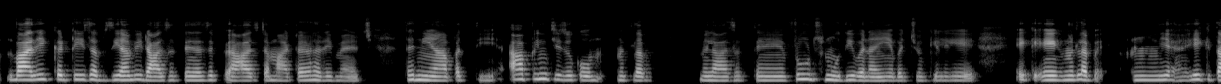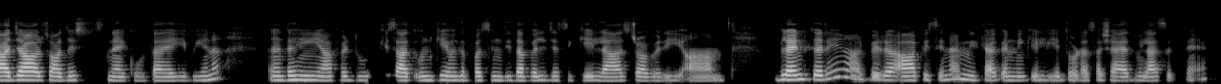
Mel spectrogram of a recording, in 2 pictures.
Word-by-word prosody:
बारीक 210 +3 +7
कटी 220 +1 +1
सब्जियाँ 205 -1 +2
भी 220 +1 -1
डाल 185 -2 +4
सकते 195 0 -6
हैं 190 0 +2
जैसे 195 +2 -3
प्याज, 180 -2 0
टमाटर, 190 +1 -2
हरी 190 -1 -2
मिर्च, 90 - -9 0.3
धनिया 200 -4 +2
पत्ती, 190 0 -8
आप 240 +1 +2
इन 255 +1 +2
चीज़ों 220 -3 -3
को 195 -1 -1 0.3
मतलब 190 -2 -3 0.5
मिला 185 -2 0
सकते 190 0 -9
हैं। 185 0 -1
फ्रूट 235 +4 -1
स्मूदी 205 -3 -1
बनाइए 180 -1 0
बच्चों 180 +1 -8
के 185 +1 -10
लिए, 185 0 -6 0.4
एक - - -3
एक 200 0 +4
मतलब 210 0 +3 0.4
उम, 200 0 -1
यह 200 -4 -2
एक 220 -2 -4
ताज़ा 200 +1 +9
और 195 - +5
स्वादिष्ट 195 +1 0
स्नैक 180 -3 -3
होता 180 0 -4
है 175 0 0
ये 185 - -6
भी 185 - -8
है 195 - -1
ना। 250 +6 -3 0.6
दही 205 0 +2
या 185 0 +2
फिर 190 - -1
दूध 190 0 -8
के - - -16
साथ 185 -2 +3
उनके 195 +1 -1
मतलब 195 0 -2
पसंदीदा 190 0 0
फल 190 +1 -1
जैसे 190 0 -7
केला, 185 -2 0
स्ट्रॉबेरी, 175 - -3
आम 90 +1 -3 0.5
ब्लेंड 220 +2 +7
करें 245 +10 +2
और 335 - -2
फिर 205 - 0
आप 195 0 +3
इसे 210 0 -6
ना 215 - -2
मीठा 205 -5 -1
करने 190 -1 -3
के 145 - -5
लिए 95 -1 -6
थोड़ा-सा 95 +1 -4
शहद 180 - -1
मिला 180 -2 0
सकते 180 - -13
हैं, 245 +2 -11
190 Hz, 180 wpm, -23 LUFS, 185-205 Hz, 0.6 s, ताज़ा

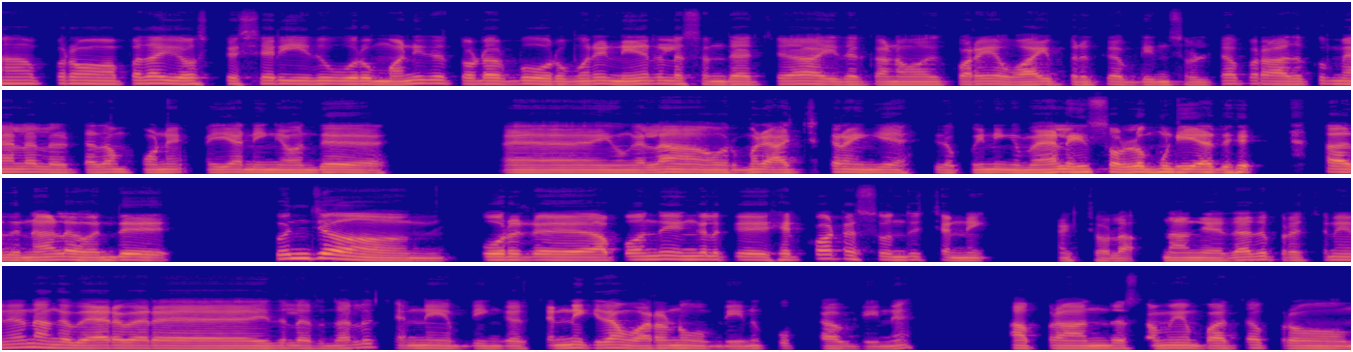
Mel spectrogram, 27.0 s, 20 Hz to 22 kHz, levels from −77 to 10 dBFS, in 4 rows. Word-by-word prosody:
அப்பறம் 150 0 -2
அப்ப 140 +3 -6
தான் 160 -1 +3
யோசிச்சேன். 140 -2 -2
சரி 145 0 0
இது 145 - -1
ஒரு 135 0 +3
மனித 160 +5 0
தொடர்பு 140 0 0
ஒரு 125 - -1
முறை 135 +3 +1
நேர்ல 140 +1 +1
சந்திச்சா, 125 +1 -2 0.2
இதற்கான 120 0 -2
வ - - 0 0.2
குறைய 130 +1 +1
வாய்ப்பு 120 0 0
இருக்கு 115 +2 -4
அப்பிடின்னு 115 +1 -4
சொல்லிட்டு, 110 +4 -5
அப்பறம் 140 -2 -2
அதுக்கும் 135 +2 -4
மேல 130 0 +2
லேட்டா 120 0 -3
தான் 125 -2 -3
போனேன். 125 +1 -1
ஐயா! 125 0 +1
நீங்க 115 -1 +1
வந்து, 125 +2 +1 1.1
அ - - +1 0.2
இவுங்கல்லாம் 115 +4 +2 0.2
ஒருமாரி 115 +3 +1
அடிச்சிக்கிறாங்கே, 120 0 0 0.2
இத 110 - -5
போய் 120 +1 -1
நீங்க 115 -1 +1
மேலயும் 130 +1 +5
சொல்ல 130 +1 +5
முடியாது 130 -1 +4 0.5
அதுனால 130 +3 +2
வந்து 130 +3 +2 0.7
கொஞ்சம் 200 -6 +5 0.7
ஒரு 140 0 +4 0.4
அப்ப 125 - -6
வந்து 165 +2 -1
எங்களுக்கு 155 -2 -1 0.2
ஹெட்குவார்டர்ஸ் 170 +3 -1
வந்து 140 +2 -3
சென்னை, 115 -2 0 0.4
ஆக்சுவலா. 110 -1 -6 0.2
நாங்க 115 0 +1
எதாவது 135 +5 0
பிரச்சனைன்னா, 140 +5 -3
நாங்க 145 -4 +1
வேற, 125 +1 +5
வேற 125 0 +1 0.5
இதுல 120 +1 -3
இருந்தாலும் 125 +9 -5
சென்னை 125 0 -1
அப்பிடிங்க 110 +1 -5 0.2
சென்னைக்கு 135 +1 +2
தான் 125 -3 +1
வரணும், 125 0 0
அப்பிடின்னு 105 +2 -5
கூப்பிட்டா 120 -1 -8
அப்பிடின்னு. 105 +3 -6 0.6
அப்பறம் 120 0 0
அந்த 120 +1 0
சமயம் 125 0 -1
பார்த்து 120 +2 -2
அப்புறம் 115 -2 -3
125 Hz, 160 wpm, -23 LUFS, 120-140 Hz, 1.1 s, மேலயும்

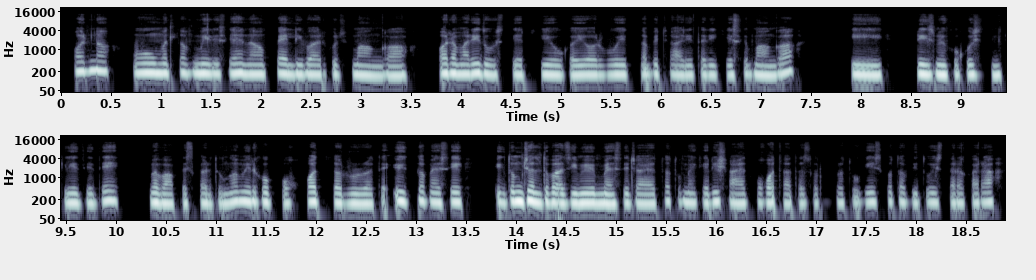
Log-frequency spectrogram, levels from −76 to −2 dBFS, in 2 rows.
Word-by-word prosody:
और 205 0 +3
ना 215 0 +2 0.3
वो 185 0 +4
मतलब 180 0 +1
मेरे 175 -1 +3
से 180 +1 -4
है 180 0 +4
ना, 170 0 +3
पहली 170 -2 +2
बार 165 -1 0
कुछ 165 -1 -7
माँगा 155 -1 0 0.3
और 180 0 +3
हमारी 170 0 +4
दोस्ती 165 -1 -2
अच्छी 165 +1 -3
हो 160 -1 +3
गई 160 0 +2
और 160 0 +2
वो 160 +1 -1
इतना 165 0 -2
बेचारे 165 -1 -3
तरीके 160 0 -3
से 165 +2 -6
माँगा 160 +4 +2 0.6
कि 160 -2 +3 0.3
प्लीज़ 165 -2 +4
मेरे 160 -1 +5
को 165 - -6
कुछ 165 0 -1
दिन 155 +1 -3
के 160 - -6
लिए 160 0 +3
देदे 155 +5 0 0.3
मैं 165 - +5
वापस 155 0 -1
कर 155 -2 -2
दूँगा। 155 +3 0
मेरे 175 -1 +4
को 170 0 +1
बहुत 160 +2 0
ज़रूरत 150 -1 +1
है। - - -8
एकदम 175 +1 -2
ऐसे 165 +1 +1 0.3
एकदम 165 +2 +5
जल्दबाज़ी 160 -3 +4
में 160 0 +6
मैसेज 150 0 +1
आया 150 0 +1
था। 175 +4 -6
तो 175 0 -10
मैं 165 -2 +1
कह 160 -1 -4
रही 170 +2 +1
शायद 155 -3 -1
बहुत 160 0 -1
ज़्यादा 150 0 -5
ज़रूरत 155 +1 -9
होगी 165 0 -4
इसको 170 +1 -6
तभी 165 -2 -5
तो 165 +2 -6
इस 160 - -3
तरह 155 +1 -2
कर 160 +1 -5
रहा। 170 +1 0
160 Hz, 215 wpm, -20 LUFS, 155-170 Hz, 0.6 s, में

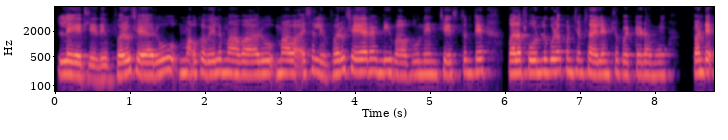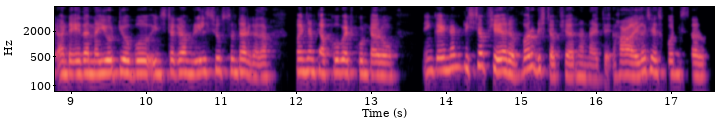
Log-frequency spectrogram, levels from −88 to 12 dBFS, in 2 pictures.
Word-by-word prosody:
లేదు, 180 -3 +4
లేదు 150 -1 -1
ఎవ్వరూ 180 +7 +3
చేయరు. 185 +1 +4 0.3
మా 200 - -1
ఒకవేళ 200 +1 -1
మా 200 - 0
వారు 190 +1 +1 0.2
మావా 200 -1 +2
అసలెవ్వరూ 200 0 -1
చేయరండీ 215 -1 +2
బాబు. 180 0 -4
నేను 195 0 -2
చేస్తుంటే 200 +3 -2 0.4
వాళ్ళ 200 0 +7
ఫోన్లు 205 0 +1
గూడా 215 0 +3
కొంచెం 210 -1 -3
సైలెంట్‌లో 195 +1 +1
పెట్టడము 185 0 -3 0.5
అంటే, 210 +1 +4 0.2
అంటే 195 0 0
ఏదన్నా 195 -1 +2
యూట్యూబు 205 -1 +4 0.2
ఇన్‌స్టా‌గ్రామ్ 200 +1 -1
రీల్స్ 210 +1 -2
చూస్తుంటారు 220 -2 -1
గదా! 170 +1 -4 0.4
కొంచెం 220 0 +1
తక్కువ 195 +1 0
పెట్టుకుంటారు. 195 -3 0 0.5
ఇంకేంటంటే 235 +4 0
డిస్టర్బ్ 300 +3 -1
చేయ్యరెవ్వరూ 220 +2 +4
డిస్టర్బ్ 180 -8 -4
చేయరు 165 -2 -1
నన్నైతే 155 -3 -8 0.2
హాయిగా 185 +1 +2
చేసుకొనిస్తారు. 195 -4 -4
200 Hz, 135 wpm, -21 LUFS, 185-215 Hz, 0.5 s, వాళ్ళ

